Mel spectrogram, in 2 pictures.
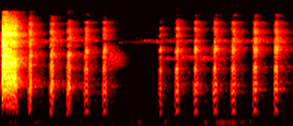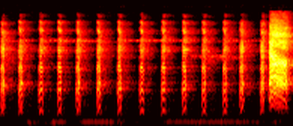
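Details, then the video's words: Hen calling in a brisk repeated cluck, about four notes a second, opening and closing with loud rasping bursts, with a faint low hum underneath. "Suab poj qaib Dib tsauj tuaj"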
